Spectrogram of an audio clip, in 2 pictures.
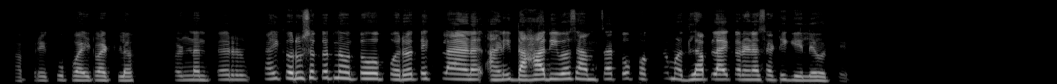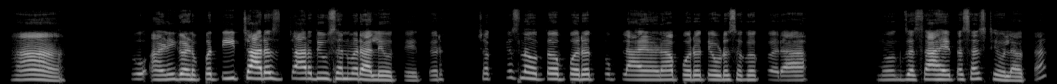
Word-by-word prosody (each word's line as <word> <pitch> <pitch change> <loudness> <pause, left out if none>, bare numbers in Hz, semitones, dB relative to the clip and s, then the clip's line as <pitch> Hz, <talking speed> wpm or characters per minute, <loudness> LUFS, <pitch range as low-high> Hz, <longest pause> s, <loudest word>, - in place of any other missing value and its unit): बापरे! 185 +1 -15
खूप 200 +1 -16
वाईट 185 0 -2
वाटलं. 190 -1 -3 0.4
पण 200 0 -12
नंतर 215 +2 -7
काही 255 +5 -9
करू 280 0 +2
शकत 305 0 -3
नव्हतो, 265 -2 +2
परत 230 +2 -2
1 260 - -3
प्लॅन 245 -3 +4 0.2
आणि 220 +2 -2
10 225 +3 +5
दिवस 250 +2 0
आमचा 235 +2 -3
तो 265 - -5
फक्त 245 +2 -12
मधला 230 -2 -1
प्लाय 235 -1 +4
करण्यासाठी 220 -1 -2
गेले 185 -1 -3
होते. 175 -2 -7 2.2
हां. 215 -4 +4 0.7
तो 245 +1 -5
आणि 220 +2 +1
गणपती 240 +3 +2
4च, 275 -2 +8
4 270 -1 +4
दिवसांवर 260 -1 0
आले 210 -2 +5
होते 195 -2 -5
तर, 215 +1 -8 0.4
शक्यच 270 +5 -11
नव्हतं 255 -3 +2
परत 235 -1 +2
तो 240 - -12
प्लाय 215 -2 +1
आणा 215 0 +1
परत 220 0 -1
एवढं 215 0 0
सगळं 215 -1 -2
करा, 200 0 -2 0.8
मग 215 0 -8
जसा 225 +1 +2
आहे 225 -1 +5
तसाच 255 +3 -2
ठेवला 195 -5 -1
होता. 175 - -6
225 Hz, 140 wpm, -27 LUFS, 210-250 Hz, 2.2 s, 4च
